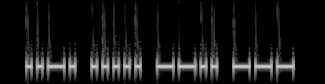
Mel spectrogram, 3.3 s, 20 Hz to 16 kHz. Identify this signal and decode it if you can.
Morse code, heard as a keyed tone, about 22 wpm, 700 Hz. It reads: F5ZO
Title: DXCC-100 Call Signs - 4 Characters - 22wpm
